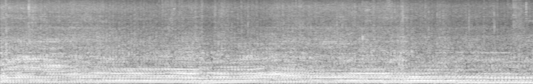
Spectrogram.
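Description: A mud truck's engine running steadily under way, heard from inside the cab, with small shifts in pitch as the throttle changes.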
